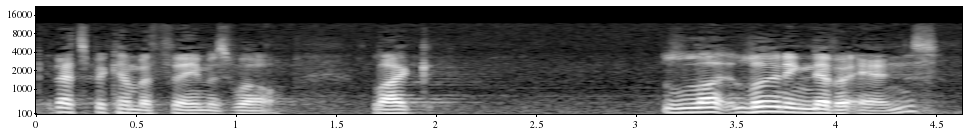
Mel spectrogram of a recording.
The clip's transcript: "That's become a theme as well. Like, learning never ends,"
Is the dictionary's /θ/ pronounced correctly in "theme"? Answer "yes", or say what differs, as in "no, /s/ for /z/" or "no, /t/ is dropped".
yes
